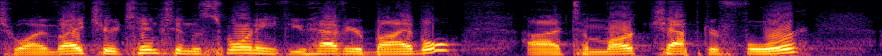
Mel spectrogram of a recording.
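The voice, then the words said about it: Scratchy, hoarse voice. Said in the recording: “I am fighting that cold bug apparently as well, so pardon my voice if it feels scratchy like Screech from Saved by the Bell”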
